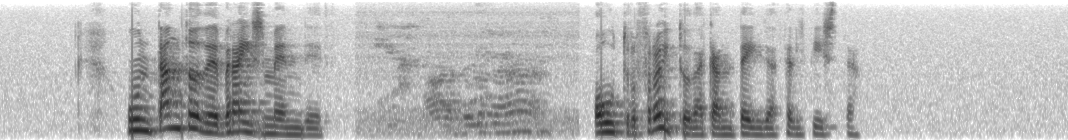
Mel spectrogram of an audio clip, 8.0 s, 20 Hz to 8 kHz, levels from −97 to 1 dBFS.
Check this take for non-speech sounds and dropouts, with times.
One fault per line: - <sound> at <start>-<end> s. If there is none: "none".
- throat clearing at 2.8-4.2 s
